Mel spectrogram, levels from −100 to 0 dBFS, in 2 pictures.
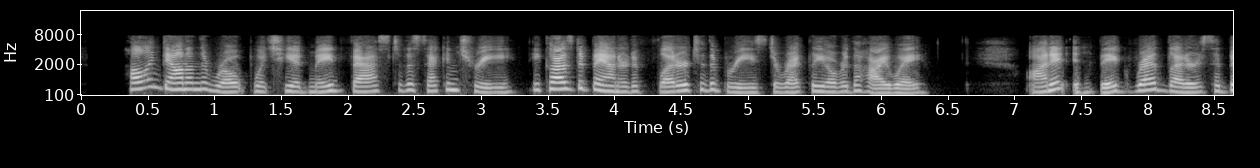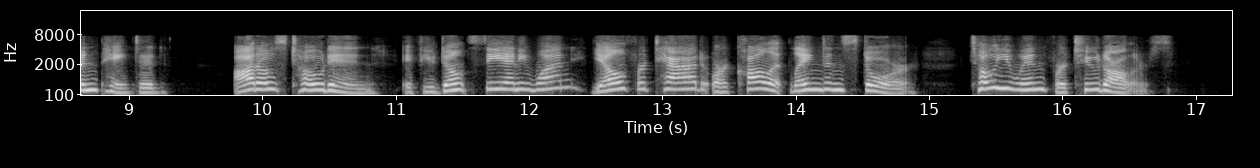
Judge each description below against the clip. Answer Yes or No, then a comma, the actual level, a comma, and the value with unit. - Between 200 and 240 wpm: Yes, fast, 205 wpm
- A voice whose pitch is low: No, high, 235 Hz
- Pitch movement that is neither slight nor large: No, wide, 6.5 semitones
